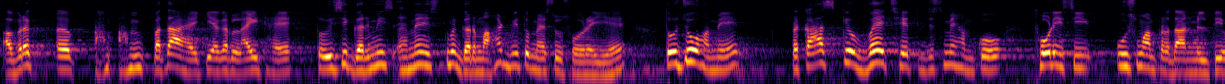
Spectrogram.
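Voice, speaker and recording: A man teaching a science class, repeating phrases, asking check questions and mixing in English technical terms. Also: a little high. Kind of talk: classroom physics lecture for exam students. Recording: echoey room with long reverb.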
